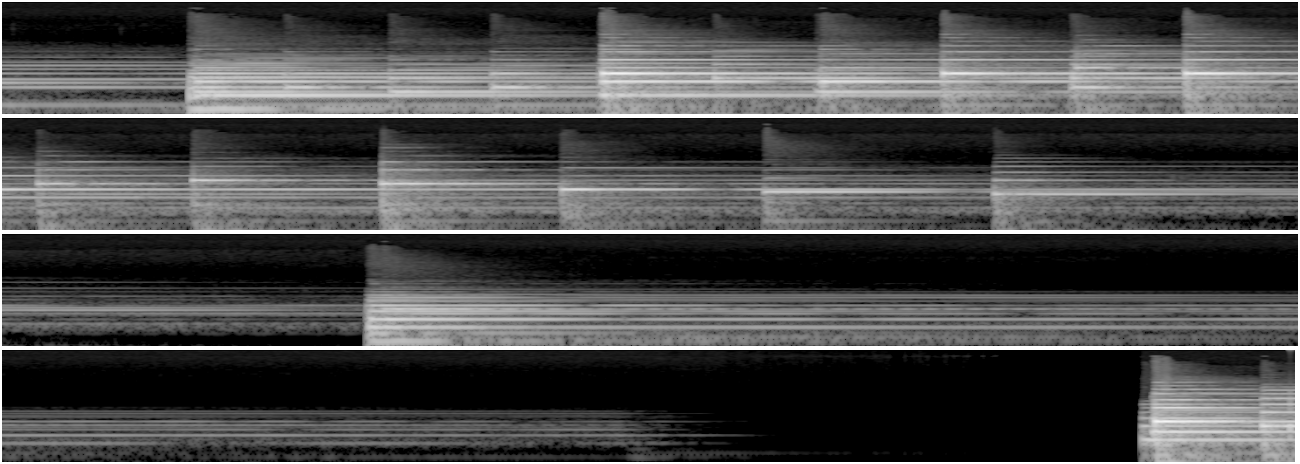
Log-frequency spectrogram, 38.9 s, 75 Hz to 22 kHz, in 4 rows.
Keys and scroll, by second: 13.6 e, 21.1 b, 28.3 e.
